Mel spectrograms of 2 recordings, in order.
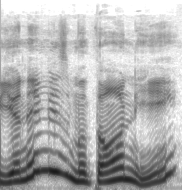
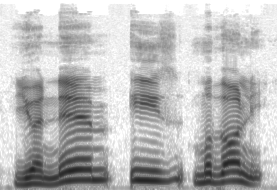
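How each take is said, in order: First: The voice rises at the end like a question. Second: The voice falls at the end like a statement. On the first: The speaker is asking whether that is her name. "I'm asking this lady" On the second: The speaker is declaring what her name is. "I'm baptizing her with porridge"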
